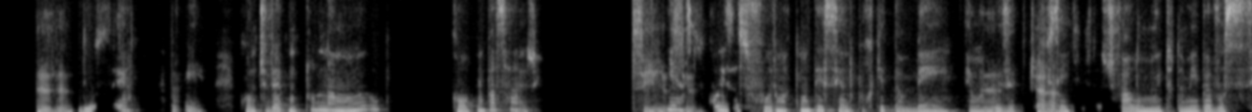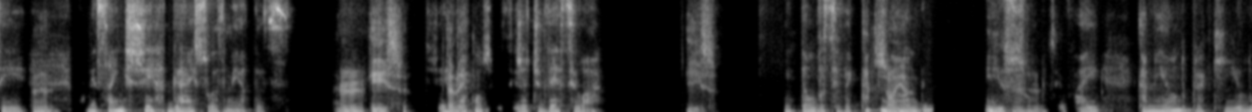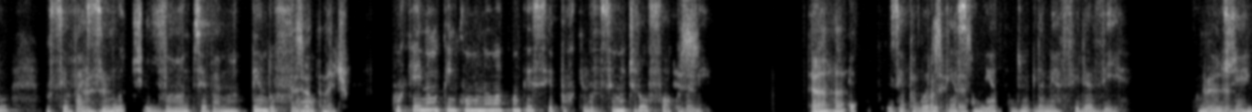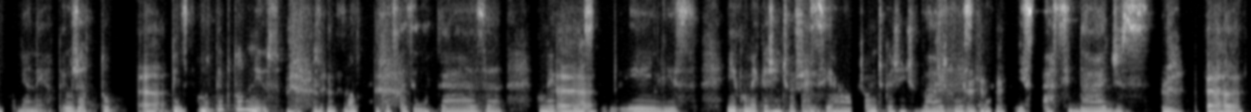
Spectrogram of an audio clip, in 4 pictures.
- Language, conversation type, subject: Portuguese, unstructured, Qual é o maior desafio para alcançar suas metas?
- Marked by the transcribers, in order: tapping; mechanical hum; distorted speech; laugh; chuckle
